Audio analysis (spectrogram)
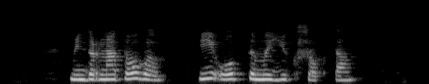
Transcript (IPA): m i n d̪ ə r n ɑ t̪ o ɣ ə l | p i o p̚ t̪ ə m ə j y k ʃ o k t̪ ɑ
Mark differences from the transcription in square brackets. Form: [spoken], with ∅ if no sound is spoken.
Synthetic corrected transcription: m [y] n d̪ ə r n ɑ t̪ o ɣ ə l | p i o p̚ t̪ ə m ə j y k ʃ o k t̪ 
